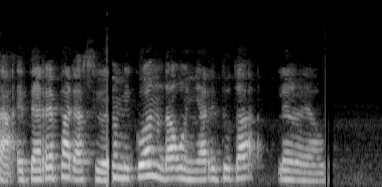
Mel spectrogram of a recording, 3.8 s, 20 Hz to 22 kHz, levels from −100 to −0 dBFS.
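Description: Damaged data in the compressed speech stream makes the decoder lose frame sync at 1.05–1.13 s, just before "dago oinarrituta", and again at 3.25–3.34 s, leaving brief glitches.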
